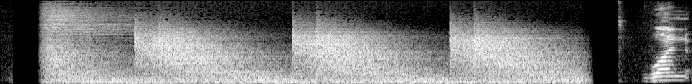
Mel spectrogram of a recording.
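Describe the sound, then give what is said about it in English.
A door slammed repeatedly to mimic thunder: about four loud, booming hits, each rolling into a long rumbling decay that overlaps the next, followed by a brief voice speaking. “Well, that's nothing more than a door being slammed.”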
